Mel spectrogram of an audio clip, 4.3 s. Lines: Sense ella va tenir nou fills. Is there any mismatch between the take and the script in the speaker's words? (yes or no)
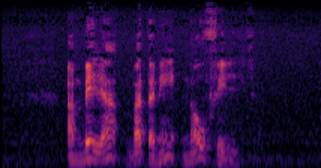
yes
